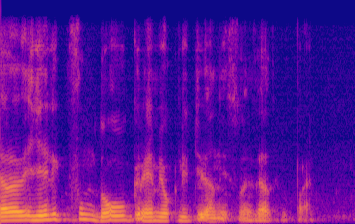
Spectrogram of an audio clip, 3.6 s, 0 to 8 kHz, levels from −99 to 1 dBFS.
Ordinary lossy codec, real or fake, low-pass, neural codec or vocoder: none; fake; 7.2 kHz; vocoder, 22.05 kHz, 80 mel bands, HiFi-GAN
